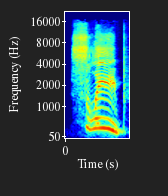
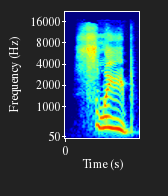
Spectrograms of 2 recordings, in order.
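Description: No difference in how they are said.

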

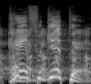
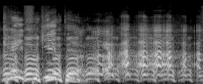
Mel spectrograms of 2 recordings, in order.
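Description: First: High, laughing aside; a first quick laughing take; laughing disbelief. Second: Slow, high and laughing; a slower drawn-out laughing take; drawn-out laughing disbelief. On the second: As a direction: stretch it out while laughing. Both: Retold or imitated. Reacting to SpongeBob on TV.

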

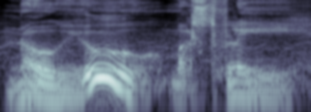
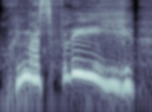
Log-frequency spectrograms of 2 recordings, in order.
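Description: First: Slow retort leaning hard on "you"; stress on you. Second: High, loud cry of alarm; panicked king. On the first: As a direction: draw out "you" with a swell, turning it back on the king. Wizard calmly defies the panicked king. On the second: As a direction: shriek it as an urgent plea to escape. Panicked king urges his men. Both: A narrator's reading.

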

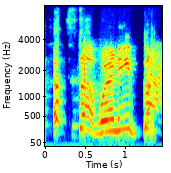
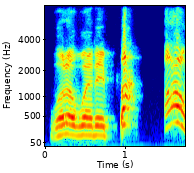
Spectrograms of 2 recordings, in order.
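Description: First: High, louder jeering greeting and burst; playful jeering imitation; mock Tinkerbell taunt. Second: A high, mocking "What up, Wendy" then a burst; cartoonish mock villain greeting; mock Tinkerbell taunt. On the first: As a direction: echo the bully taunt with a grin. Repeats friend's Tinkerbell taunt. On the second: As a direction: taunt her like a little bully. Imitating Tinkerbell attacking Wendy.

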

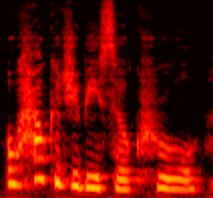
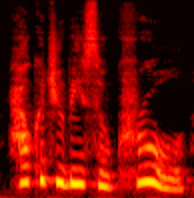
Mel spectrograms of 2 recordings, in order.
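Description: First: Subdued lament. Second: Higher, louder cry of dismay; the old man breaks out in anguish; distressed outcry. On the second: Old man reproaches his cruel wife, louder distressed cry. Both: Acted. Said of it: "he was terribly distressed".

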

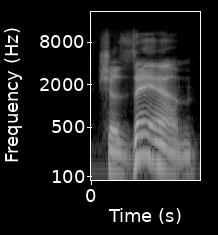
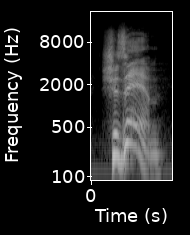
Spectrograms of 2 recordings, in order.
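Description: First: Said in the usual way. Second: Higher, grand shout; magic word shout. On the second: Acted.

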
